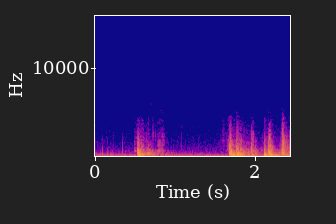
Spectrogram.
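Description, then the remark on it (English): A hammer bangs at the lid of a wooden packing case to knock it off: one solid knock, a pause, then three quick heavy blows, fairly loud with a hollow woody thud. “I'm perfectly capable of knocking the lid off a packing case without help from a janitor.”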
